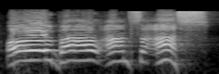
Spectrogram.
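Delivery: high, very loud, slow frantic cry; a frenzied prayer yelled at full force; frenzied shouting. Pretend. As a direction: shout over and over to Baal. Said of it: "Shouting out over and over".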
